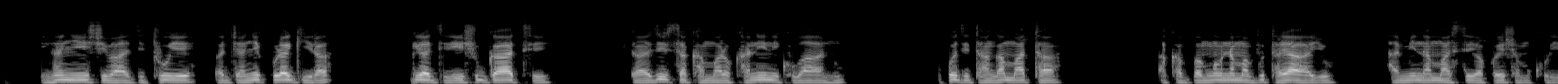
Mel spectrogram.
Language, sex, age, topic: Rundi, male, 18-24, agriculture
